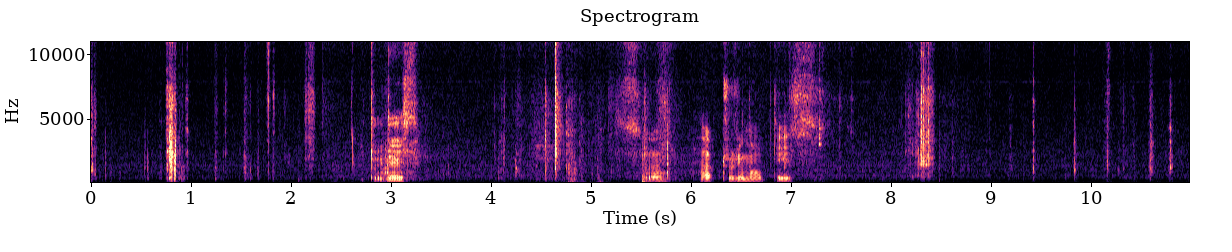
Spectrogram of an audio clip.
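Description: Plastic knocks and clicks as a laptop is turned over and opened.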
